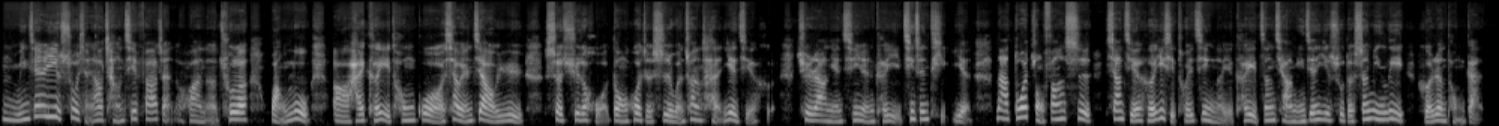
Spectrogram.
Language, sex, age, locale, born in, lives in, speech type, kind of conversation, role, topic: Chinese, female, 30-34, zh-CN, China, United States, read, expert-assistant, expert, 全球化对各国传统文化的影响有哪些？为什么有些传统能够保留，而有些却逐渐消失？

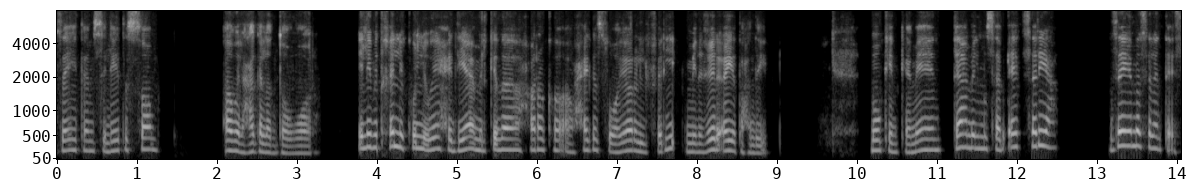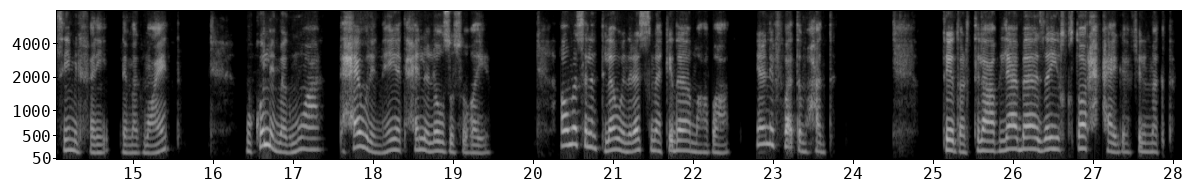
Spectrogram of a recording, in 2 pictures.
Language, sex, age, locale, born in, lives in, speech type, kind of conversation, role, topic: Arabic, female, 30-34, ar-EG, Egypt, Portugal, read, expert-assistant, expert, كيف تؤثر الألعاب الجماعية على روح الفريق؟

